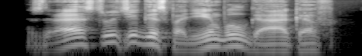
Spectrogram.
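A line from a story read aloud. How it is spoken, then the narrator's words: Wheezing old man. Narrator (Russian): просипел старик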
